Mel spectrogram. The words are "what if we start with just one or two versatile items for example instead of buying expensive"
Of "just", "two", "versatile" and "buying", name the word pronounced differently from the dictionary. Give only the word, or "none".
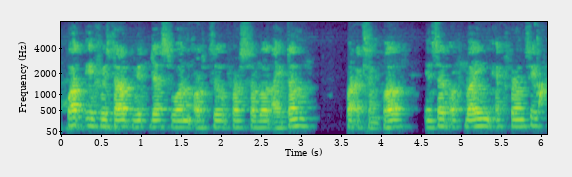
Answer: versatile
